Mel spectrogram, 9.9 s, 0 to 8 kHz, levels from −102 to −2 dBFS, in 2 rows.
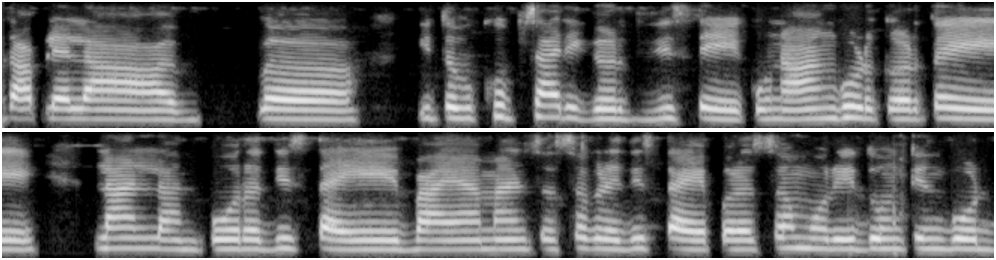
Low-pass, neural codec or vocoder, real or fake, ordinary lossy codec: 7.2 kHz; none; real; Opus, 24 kbps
